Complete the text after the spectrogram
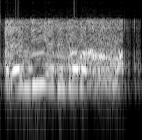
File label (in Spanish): dialogs spanish; War Thunder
